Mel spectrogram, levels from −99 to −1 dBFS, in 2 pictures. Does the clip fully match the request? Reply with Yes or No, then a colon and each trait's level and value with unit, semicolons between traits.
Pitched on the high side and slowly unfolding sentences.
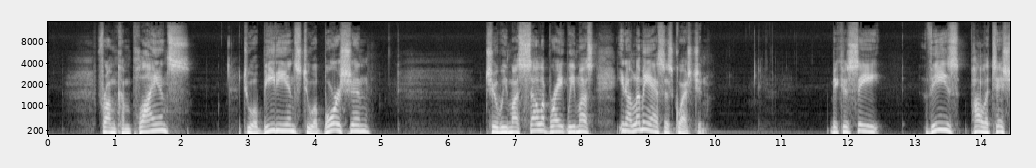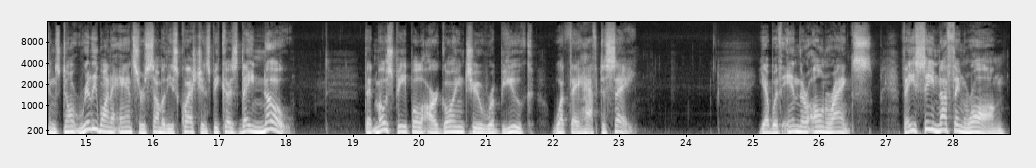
No: low, 135 Hz; slow, 115 wpm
